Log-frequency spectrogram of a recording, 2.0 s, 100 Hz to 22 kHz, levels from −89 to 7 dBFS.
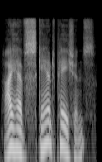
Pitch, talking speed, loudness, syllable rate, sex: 145 Hz, 120 wpm, -19 LUFS, 3.4 syllables/s, male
